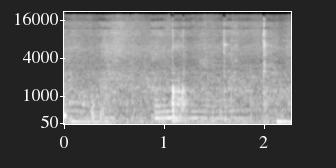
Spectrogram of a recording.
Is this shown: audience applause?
no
